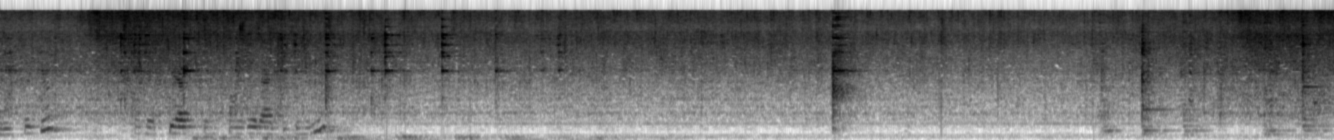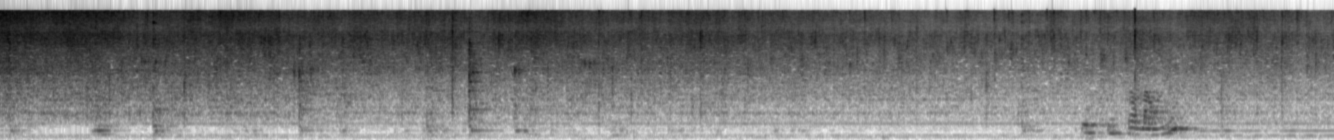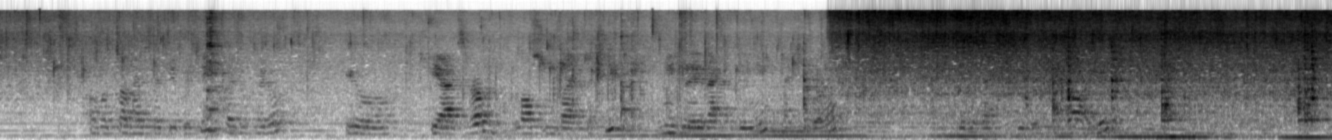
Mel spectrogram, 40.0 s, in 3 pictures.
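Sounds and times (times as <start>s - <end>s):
onion sizzling in hot oil: 0.0s - 40.0s
metal spoon scraping a pan: 1.0s - 6.2s, 11.0s - 15.2s, 34.7s - 40.0s.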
